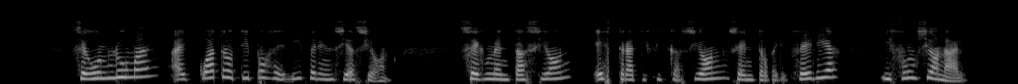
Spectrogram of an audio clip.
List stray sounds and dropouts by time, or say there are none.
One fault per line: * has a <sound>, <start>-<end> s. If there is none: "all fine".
all fine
